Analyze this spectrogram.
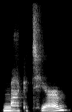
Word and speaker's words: McAteer: joined today by Meghan McAteer. That's how you pronounce it, right, Meghan? Yes. Okay.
